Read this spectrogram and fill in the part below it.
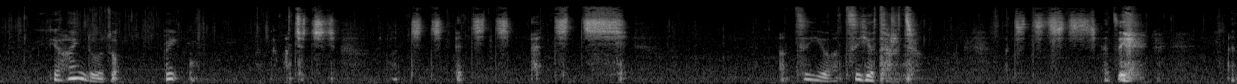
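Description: A cockatoo crunches food with its beak.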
